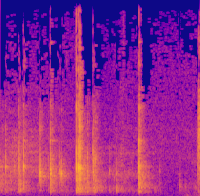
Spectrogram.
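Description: Plastic makeup containers clicking and knocking against one another as they are handled and packed into a small makeup pouch: a run of irregular sharp clicks and light knocks.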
